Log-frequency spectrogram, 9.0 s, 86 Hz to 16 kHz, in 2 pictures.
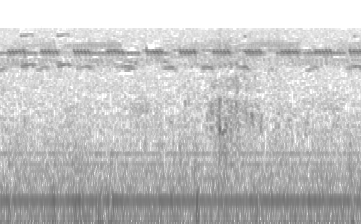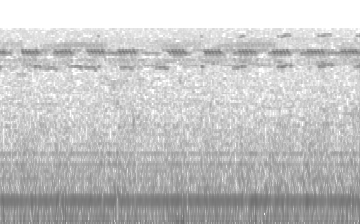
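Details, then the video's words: Cricket in wilderness of eastern Botswana, recorded 21 May 2016 at 2:30 AM; high, steady chirps pulsing about three times per second over a constant low hum, with a few faint scattered clicks. "1 Hour cricket sound"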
